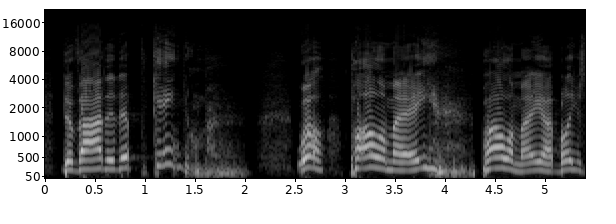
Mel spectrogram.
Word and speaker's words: Ptolemy: He covered a time that Antioch and Ptolemy, how you pronounce that? Ptolemy.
